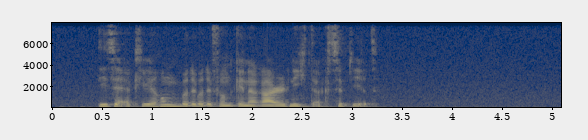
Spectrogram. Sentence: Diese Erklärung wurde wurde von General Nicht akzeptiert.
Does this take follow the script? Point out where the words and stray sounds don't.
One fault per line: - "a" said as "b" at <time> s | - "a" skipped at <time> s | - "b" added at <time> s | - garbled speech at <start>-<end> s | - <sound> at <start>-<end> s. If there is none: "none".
none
